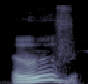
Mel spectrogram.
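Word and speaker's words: oeuvre: What's a King story that you think either sits as an outlier in his, how do you say that word? – Ouvre? – That's how it is.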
